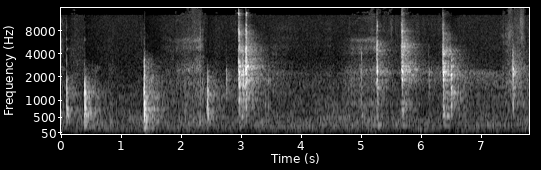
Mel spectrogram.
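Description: Sharp, irregular clicks and knocks, about nine in all, from arbor-press work: a Delrin pusher block handled and seated on a bearing-bronze bushing, and the press bearing down on it as the bushing is pressed into its steel housing.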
